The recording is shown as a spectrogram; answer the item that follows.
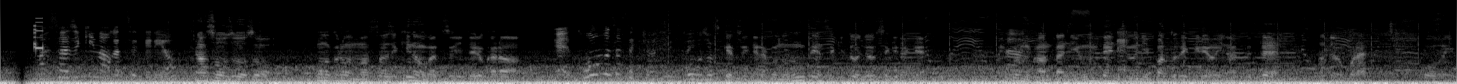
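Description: Steady low rumble of a Mercedes-Benz G400d under way, heard from inside the cabin, with conversation over it and background music.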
